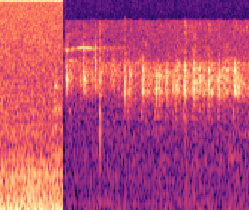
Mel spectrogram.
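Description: Near silence: faint studio room tone for about half a second, then cuts off to dead silence.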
